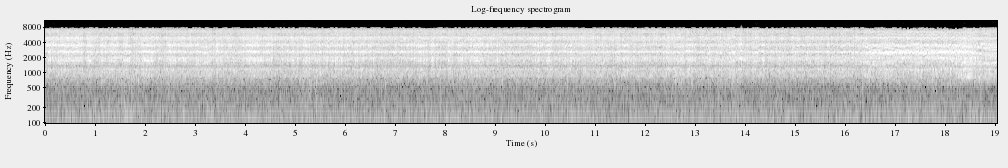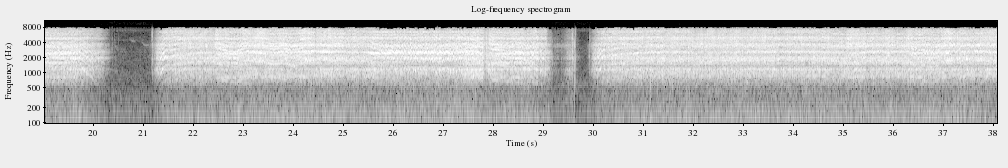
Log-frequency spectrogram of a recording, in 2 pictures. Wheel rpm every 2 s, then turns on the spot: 230, 240, 240, 230, 230, 240, 230, 230, 220, 190, 60, 210, 220, 200, 110, 180, 230, 230, 220.
none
